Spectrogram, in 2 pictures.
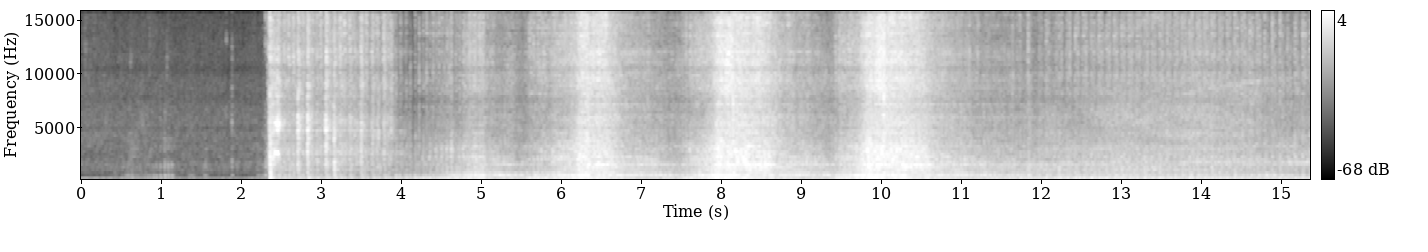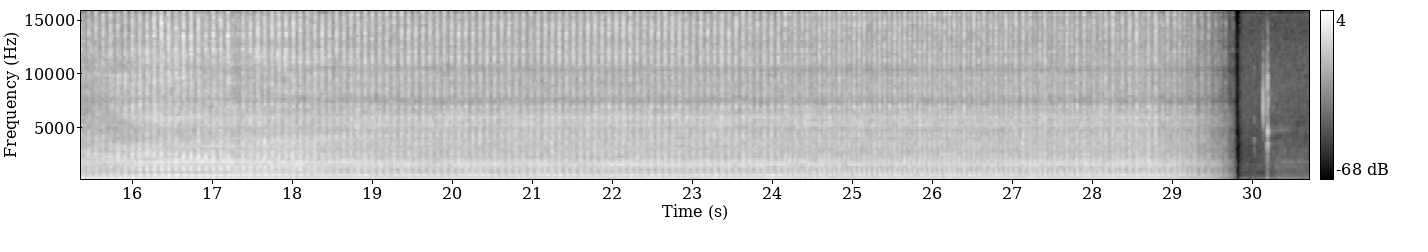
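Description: Piaggio NRG Power 50cc two-stroke scooter engine starting about two seconds in, then blipped three times with the pitch rising and falling each time. It then idles steadily until the sound cuts off suddenly near the end.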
